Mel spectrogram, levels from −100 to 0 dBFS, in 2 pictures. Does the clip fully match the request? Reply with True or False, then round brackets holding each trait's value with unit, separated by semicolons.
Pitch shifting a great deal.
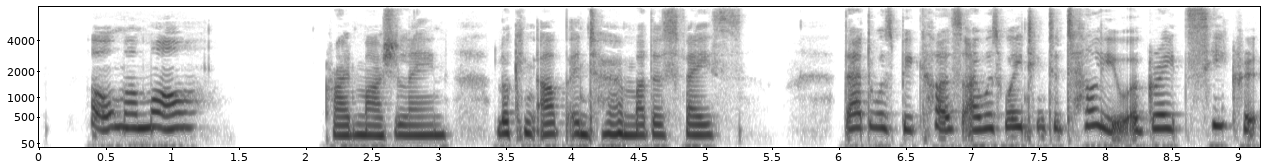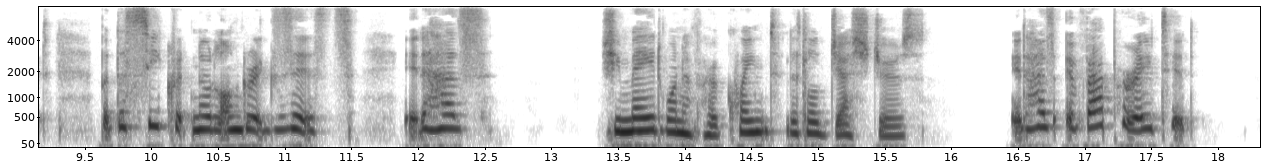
True (7.1 semitones)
